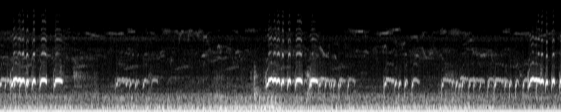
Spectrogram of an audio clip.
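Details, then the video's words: Local wild zebra dove song: repeated stammering phrases of bright, downward-hooked coos. A louder bird is set against softer ones, and a low droning hum runs throughout. "Perkutut MASTERAN BUNYI Manggung Terlama"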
